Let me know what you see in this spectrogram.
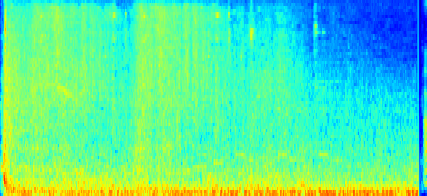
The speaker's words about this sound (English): we'll do a nuclear explosion sound effect.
